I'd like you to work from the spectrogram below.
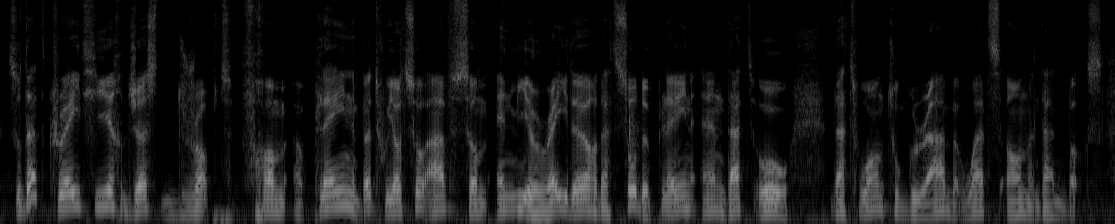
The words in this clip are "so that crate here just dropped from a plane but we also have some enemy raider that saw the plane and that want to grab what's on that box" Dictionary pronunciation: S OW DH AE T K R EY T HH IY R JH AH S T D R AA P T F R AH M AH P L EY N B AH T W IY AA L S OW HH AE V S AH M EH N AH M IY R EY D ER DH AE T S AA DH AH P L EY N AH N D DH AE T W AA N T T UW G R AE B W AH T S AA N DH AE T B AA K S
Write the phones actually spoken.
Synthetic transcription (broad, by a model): S OW DH AE T K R EY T HH IY R JH AH S T D R AA P T F R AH M AH P L EY N B AH T W IY AA L S OW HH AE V S AH M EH N M IY R EY D ER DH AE T S AA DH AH P L EY N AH N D DH AE T W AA N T T UW G R AE B W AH T S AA N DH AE T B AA K S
